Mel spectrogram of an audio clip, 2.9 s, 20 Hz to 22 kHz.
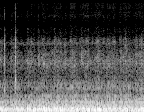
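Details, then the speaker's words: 2000 Ford F-150 with an aftermarket intake that had been stalling; after cleaning the air filter, MAF, throttle body, plenum, EGR and idle air control, it idles even rougher. Low, uneven chugging, shaking and near stalling, with the battery light on. "you hear that my battery's on battery lights on I can feel it shaking it sounds like it's gonna die it's chugging chugging it's chugging"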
